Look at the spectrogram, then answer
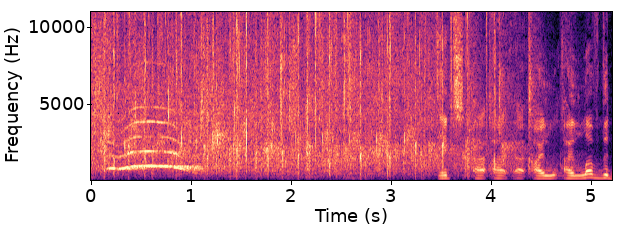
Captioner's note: applause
